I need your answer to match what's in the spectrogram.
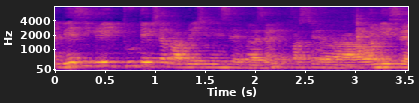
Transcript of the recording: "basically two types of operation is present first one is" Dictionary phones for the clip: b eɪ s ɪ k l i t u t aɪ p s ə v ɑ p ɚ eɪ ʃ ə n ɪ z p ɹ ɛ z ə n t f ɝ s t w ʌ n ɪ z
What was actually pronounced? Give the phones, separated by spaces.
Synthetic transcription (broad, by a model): b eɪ s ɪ k l i t u t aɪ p s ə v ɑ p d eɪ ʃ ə n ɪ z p ɛ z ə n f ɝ s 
